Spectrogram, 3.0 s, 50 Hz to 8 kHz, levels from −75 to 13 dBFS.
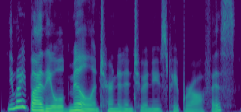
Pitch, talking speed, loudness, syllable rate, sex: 190 Hz, 260 wpm, -19 LUFS, 6.5 syllables/s, female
